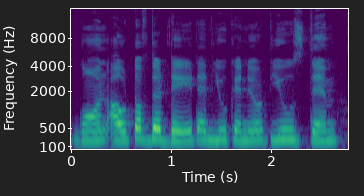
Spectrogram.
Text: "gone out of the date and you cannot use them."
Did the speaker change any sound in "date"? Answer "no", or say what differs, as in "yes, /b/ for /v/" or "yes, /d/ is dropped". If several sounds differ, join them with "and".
no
